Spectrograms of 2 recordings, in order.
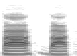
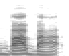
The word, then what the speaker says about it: baba: Baba. Then there's babba. Ba. Emphasis is on the second syllable syllable.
